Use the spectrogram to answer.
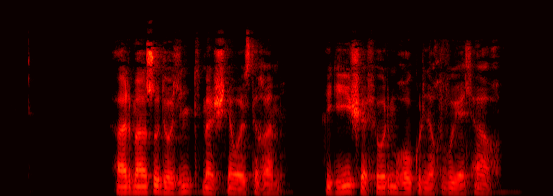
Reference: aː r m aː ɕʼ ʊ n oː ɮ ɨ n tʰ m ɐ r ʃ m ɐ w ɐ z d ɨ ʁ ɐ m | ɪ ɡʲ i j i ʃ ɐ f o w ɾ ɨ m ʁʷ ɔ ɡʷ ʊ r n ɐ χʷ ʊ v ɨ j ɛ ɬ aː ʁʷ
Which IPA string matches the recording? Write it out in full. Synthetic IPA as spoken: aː r m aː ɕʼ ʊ d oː ɮ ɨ n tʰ m ɐ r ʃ n ɐ w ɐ z d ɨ ʁ ɐ m | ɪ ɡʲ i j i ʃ ɐ f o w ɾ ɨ m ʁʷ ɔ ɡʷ ʊ r n ɐ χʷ ʊ v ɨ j ɛ ɬ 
